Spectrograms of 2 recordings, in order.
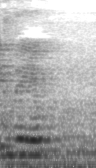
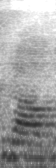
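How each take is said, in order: First: The vowel sounds like 'ay' in 'grave'. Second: The vowel sounds like 'ah' in 'father'. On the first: The speaker calls it wrong. "इसको आप पढ़ोगे ग्रेव" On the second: The speaker calls it right. "It's ग्राव not ग्रेव"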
